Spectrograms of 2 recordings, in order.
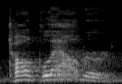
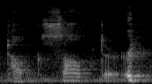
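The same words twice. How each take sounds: First: Raised, higher voice; pitched-up demonstration; talk louder demo. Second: Slow, near-whispered hush; very soft, drawn-out whisper; talk softer demo. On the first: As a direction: lift the voice up high to show louder. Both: Shown as a demonstration.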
